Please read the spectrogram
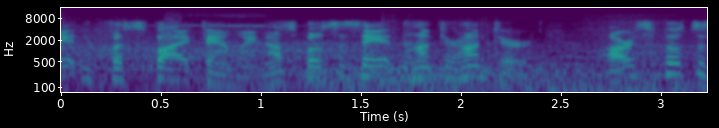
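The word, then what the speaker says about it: Hunter × Hunter: Yeah, man, it's Hunter x Hunter. The X is silent, like in my favorite comic book, Uncanny Men.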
